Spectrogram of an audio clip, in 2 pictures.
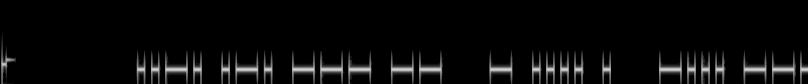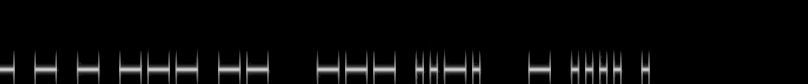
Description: Morse code, heard as a keyed tone, about 17 wpm, 700 Hz. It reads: FROM THE BOTTOM OF THE
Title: Sets of 5 Words Encore2 17wpm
